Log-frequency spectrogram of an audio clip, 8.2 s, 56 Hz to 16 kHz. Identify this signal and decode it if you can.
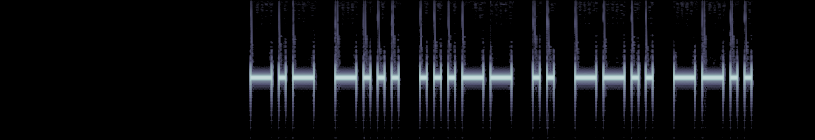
Morse code, heard as a keyed tone, about 17 wpm, 700 Hz. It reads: KB3IZZ
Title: USA Call Signs - 6 Characters - Repeated 2x - 17wpm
